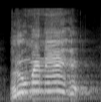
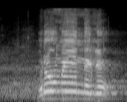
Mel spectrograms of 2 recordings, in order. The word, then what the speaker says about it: Domenico: Alors, en conclusion, et eu égard à tout ce qui vient d'être énoncé, hein, le prénom Domenico, chez nous, se prononcera Rumenig. Ruminig.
